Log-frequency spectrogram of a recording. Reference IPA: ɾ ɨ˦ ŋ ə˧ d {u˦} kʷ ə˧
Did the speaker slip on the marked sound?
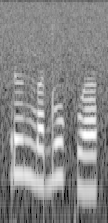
no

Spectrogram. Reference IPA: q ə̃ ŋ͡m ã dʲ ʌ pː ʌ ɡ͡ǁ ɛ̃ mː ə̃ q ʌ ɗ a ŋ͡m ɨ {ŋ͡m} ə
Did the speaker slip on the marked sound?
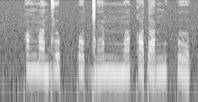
yes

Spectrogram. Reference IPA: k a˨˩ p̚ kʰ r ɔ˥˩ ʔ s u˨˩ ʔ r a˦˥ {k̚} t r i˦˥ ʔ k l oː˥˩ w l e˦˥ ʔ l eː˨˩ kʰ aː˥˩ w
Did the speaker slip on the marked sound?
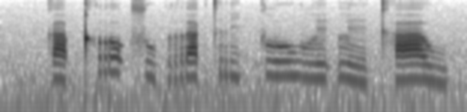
no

